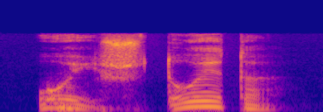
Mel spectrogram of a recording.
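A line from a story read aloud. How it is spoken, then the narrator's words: Admiring whisper. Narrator (Russian): восхищенно прошептал Миша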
